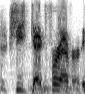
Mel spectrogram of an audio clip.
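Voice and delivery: low, solemn imitation; Friar Sand, serious. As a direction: deliver it gravely in a deep mock voice. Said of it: "gets all serious with her".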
